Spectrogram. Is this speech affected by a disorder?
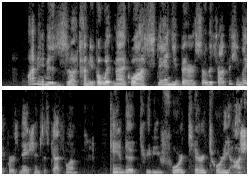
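Yes: cleft lip and palate; stuttering and unclear speech as a child.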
